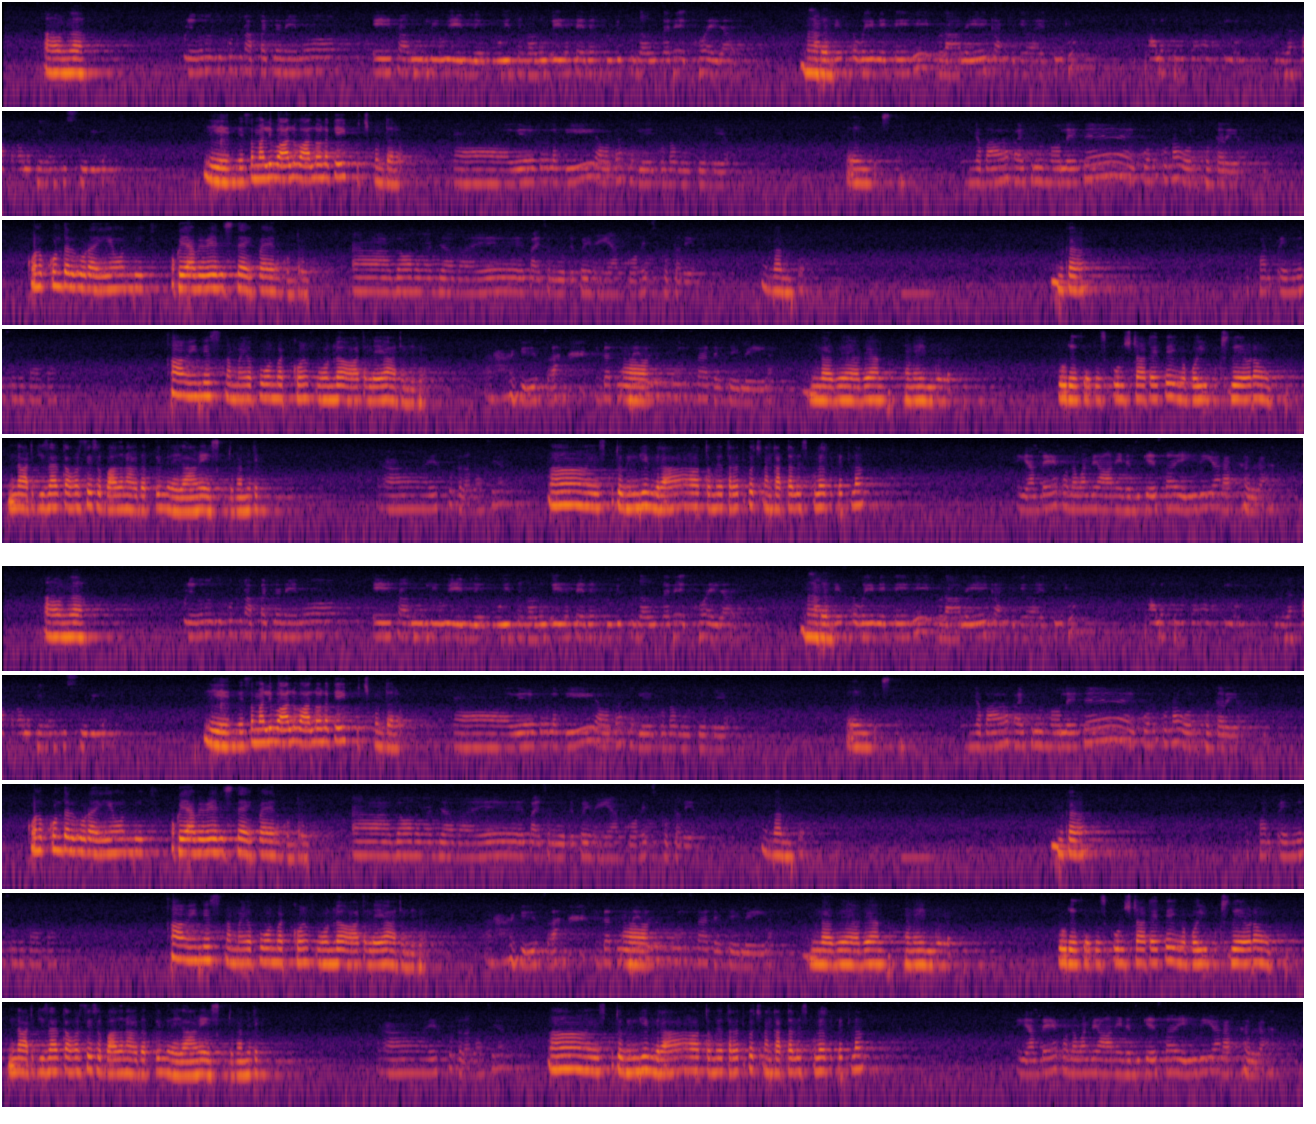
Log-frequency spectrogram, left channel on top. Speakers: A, on the left; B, on the right.
A: అవునా
B: ఇప్పుడు ఎవరు వదులుకుంటుారు అప్పట్లనే ఏమో ఏ చదువు లేవు ఏం లేవు ఇంత చదువు ఇ సెవెంతత్ ఫిఫ్త్ చదువుతేనే ఎక్కువ అయి కాారు
A: మరి
B: అలా తీీసుకు పోయి పట్టేది ఇప్పుడు ఆలయే కంటిన్యూ అవుతారు ఆల ప్లే పిల్లలుేడుతురు కాని పక్కన వాళ్ళకి ఎవరికి ఇస్తు్ర ఇయా
A: లేం ససో మళ్ళీ వాళ్ళు వాళ్ళ వాళ్ళకే ఇప్పచ్చుకుంటారు
B: ఆ వేరేటోళ్ళకి అవకాశం లేకుండా పోతుంది ఇ
A: ఏం చేస్తాం
B: ఇంకా బాగా పైసలు ఉన్నవాళ్ళు అయితే కొనుక్కున్నా కొనుక్కుంటారు ఇక
A: కొనుక్కుంటారు కూడా ఏముంది ఒక యాభై వేలు ఇస్తే అయిపోయ అనుకుంటారు
B: ఆ గవర్నమెంట్ జాబు ఆయ్యే పైసలు పోతేపోయినాయి అనుకోని ఇచ్చుకుట్టారు
A: ఇంకా అంతే
B: ఉమ్
A: ఇంకా
B: చెప్పాలి ఏం చేస్తుంది పాప
A: అమె ఏం చేస్తున్నామ్మా ఇగా ఫోన్ పట్టుకొని ఫోన్ లో ఆటలే ఆటలిగా
B: ఆ గేమ్సా ఇంకా టూ
A: ఆ
B: డేస్ అయితే స్కూల్ స్టార్ట్ అయితేలే ఇక
A: ఇగా అదే అదే అనుకుంటున్నా నేను కూడా టూ డేస్ అయితే స్కూల్ స్టార్ట్ అయి పోయి ఇంకా లేవడం వాటికి ఈసారి కవర్ చేస బాధ నాకు తప్పింది ఆమె వేసుకుంతుంది అన్ని
B: ఆ వేసుకుంటాద మంచిగా
A: ఆ వేసుకుంటుది ఇంకేంద్ర ఆ తొమ్మిదవ తరగతికి వచ్చినాక కట్టాలు వేసుకోలేకపోతే ఎట్లా <inaudible>
B: ఇ అంటే కొంతమంది ఆ నేను ఎందుకు వేస్తా వేయ్యరి అని అంటారుగా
